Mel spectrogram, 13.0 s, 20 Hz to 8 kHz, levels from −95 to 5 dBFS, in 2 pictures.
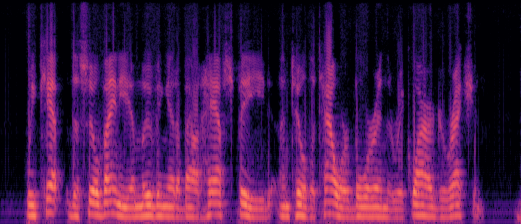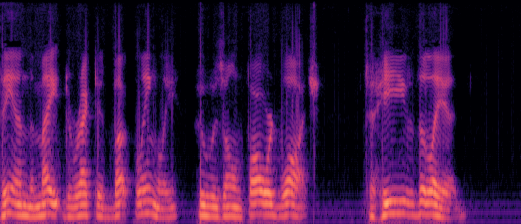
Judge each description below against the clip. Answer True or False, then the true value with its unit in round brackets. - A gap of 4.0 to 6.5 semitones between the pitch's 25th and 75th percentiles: False (3.0 semitones)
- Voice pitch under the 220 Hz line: True (135 Hz)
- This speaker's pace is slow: False (145 wpm)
